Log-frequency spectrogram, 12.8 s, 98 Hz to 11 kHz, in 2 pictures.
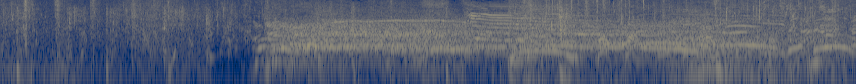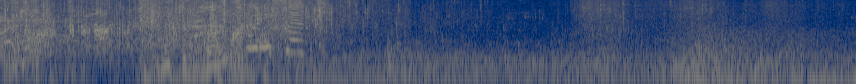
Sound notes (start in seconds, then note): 1.8 cheering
